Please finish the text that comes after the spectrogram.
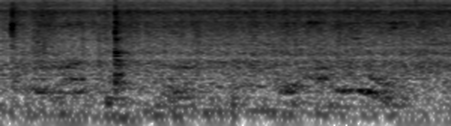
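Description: Spice masala with salt frying in a pan for a potato, soya chunk and cabbage dish, giving a continuous close sizzle with steady stirring scrapes throughout.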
